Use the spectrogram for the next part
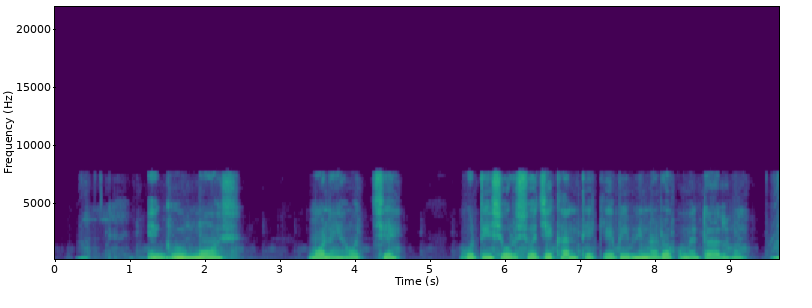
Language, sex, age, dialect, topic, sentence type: Bengali, female, 18-24, Northern/Varendri, agriculture, statement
